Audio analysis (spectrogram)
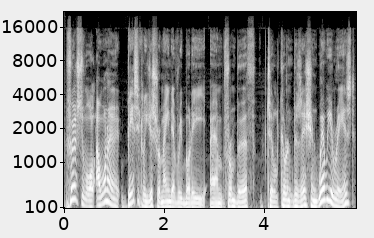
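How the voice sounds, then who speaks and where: A man's voice: mid-range voice, big pitch swings, fairly quick, dry recording. A man interviewing a musician on radio, in a jovial and teasing way.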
